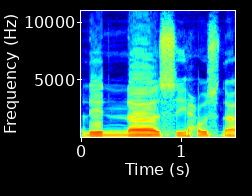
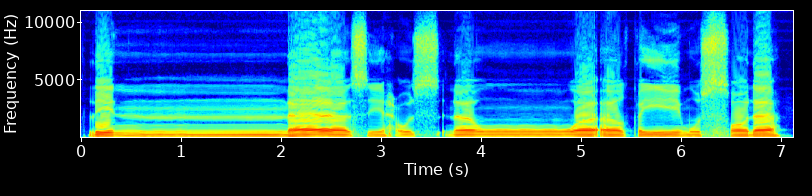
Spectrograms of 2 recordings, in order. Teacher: Pada lafal nun berharakat tasydid itu wajib ditahan suara n ya. Nah, ini yang kita namakan dengan gunnah.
